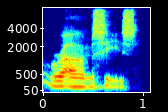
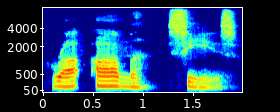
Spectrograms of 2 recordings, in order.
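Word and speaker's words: Raamses: There's like two a vowels in the pronunciation. It's not ram's, it's raises the way this is spelled.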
